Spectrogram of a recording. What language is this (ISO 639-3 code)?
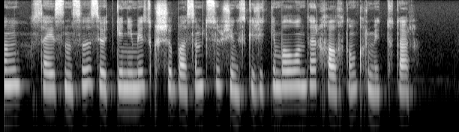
kaz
